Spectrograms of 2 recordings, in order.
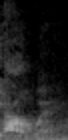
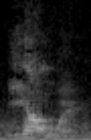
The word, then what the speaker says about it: Yahweh: I pronounce the name Yahweh. Josephus stated that there were 4 vowels on the high priest turban. Yud, He, Vav, He are pronounced as vowels in one breath, Yahweh, fluently, Yahweh. In Greek literature, Iota, Alpha, Omicron, Upsilon, Epsilon was used to approximate the name.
